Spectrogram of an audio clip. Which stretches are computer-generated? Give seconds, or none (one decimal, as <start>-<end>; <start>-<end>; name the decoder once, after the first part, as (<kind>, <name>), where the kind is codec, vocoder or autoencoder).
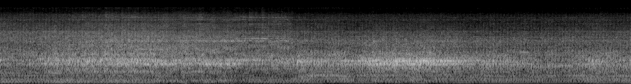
1.6-2.4 (autoencoder, DAC-VAE)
